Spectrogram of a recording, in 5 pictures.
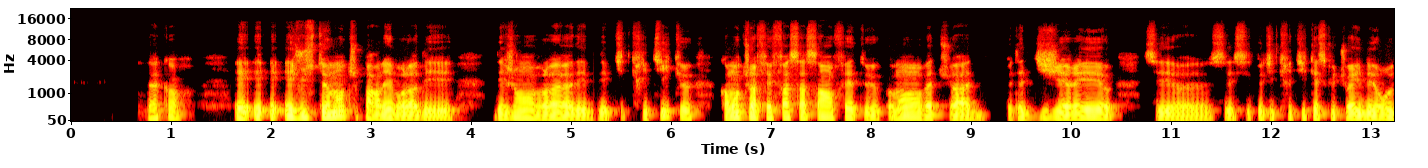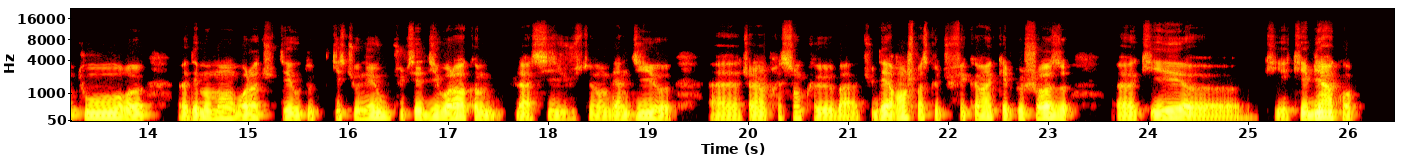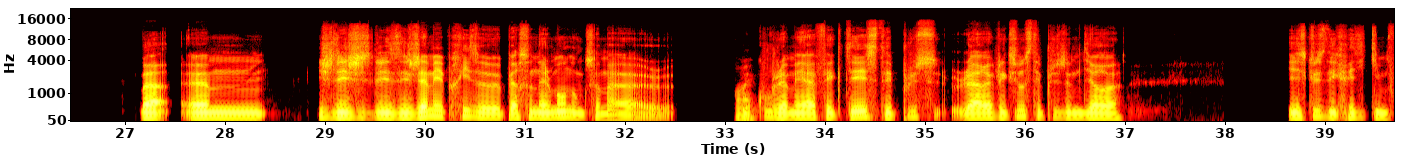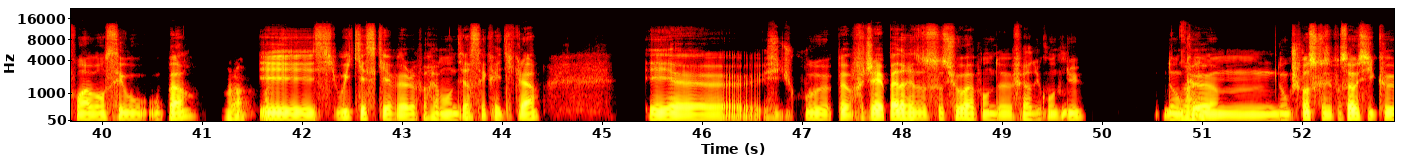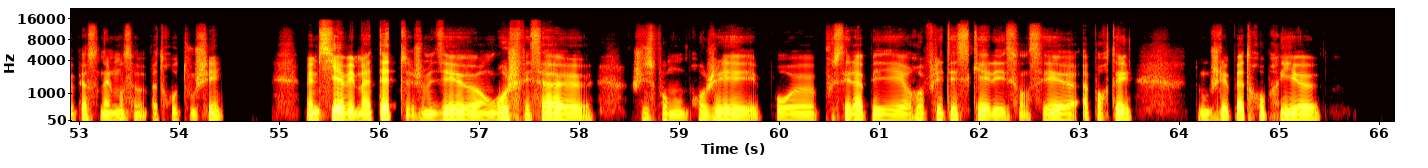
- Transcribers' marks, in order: drawn out: "heu"; stressed: "tête"
- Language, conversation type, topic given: French, podcast, Comment faire pour collaborer sans perdre son style ?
